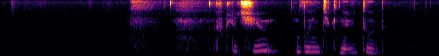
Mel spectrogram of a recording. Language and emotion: Russian, neutral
